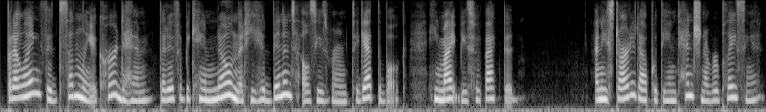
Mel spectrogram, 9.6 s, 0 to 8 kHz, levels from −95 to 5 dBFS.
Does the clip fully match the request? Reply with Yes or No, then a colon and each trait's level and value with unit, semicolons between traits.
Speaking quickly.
Yes: fast, 240 wpm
